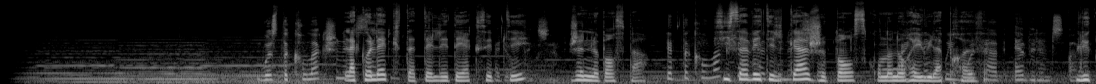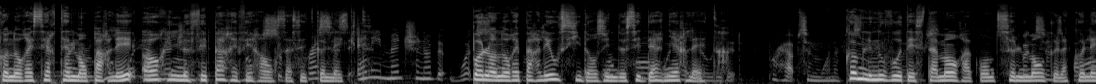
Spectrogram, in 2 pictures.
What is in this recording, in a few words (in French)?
narration; Planete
